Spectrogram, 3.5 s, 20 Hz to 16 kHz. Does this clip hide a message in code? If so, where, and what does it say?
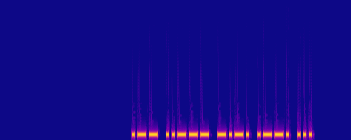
Yes: Morse code from 1.3 to 3.1 s, heard as a keyed tone, about 40 wpm, 700 Hz. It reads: W2CPS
